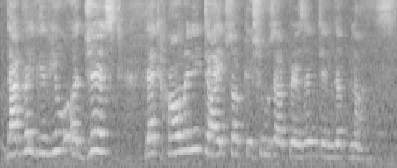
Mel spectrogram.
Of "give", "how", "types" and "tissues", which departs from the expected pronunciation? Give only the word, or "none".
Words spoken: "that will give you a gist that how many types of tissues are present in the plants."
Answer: none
